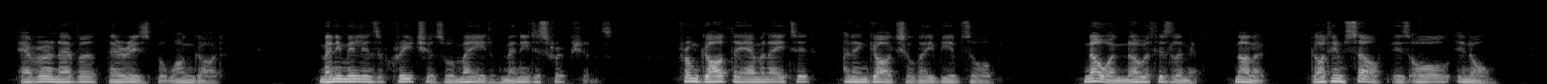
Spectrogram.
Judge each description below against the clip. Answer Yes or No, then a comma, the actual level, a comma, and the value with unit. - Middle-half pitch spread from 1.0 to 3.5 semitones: No, average, 3.9 semitones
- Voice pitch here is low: Yes, low, 105 Hz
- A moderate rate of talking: Yes, average, 160 wpm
